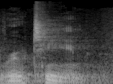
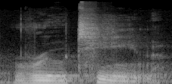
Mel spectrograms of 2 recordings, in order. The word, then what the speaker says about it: routine: to pronounce the word routine. Some students let their tongue move a lot when they say So instead of saying routine, they say routine. In English, especially American English like mine, we don't have the r sound.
